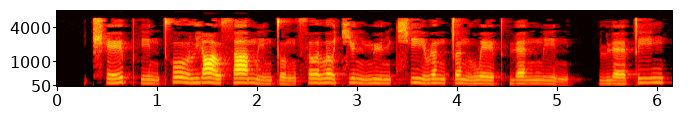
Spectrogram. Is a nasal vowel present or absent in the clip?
absent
